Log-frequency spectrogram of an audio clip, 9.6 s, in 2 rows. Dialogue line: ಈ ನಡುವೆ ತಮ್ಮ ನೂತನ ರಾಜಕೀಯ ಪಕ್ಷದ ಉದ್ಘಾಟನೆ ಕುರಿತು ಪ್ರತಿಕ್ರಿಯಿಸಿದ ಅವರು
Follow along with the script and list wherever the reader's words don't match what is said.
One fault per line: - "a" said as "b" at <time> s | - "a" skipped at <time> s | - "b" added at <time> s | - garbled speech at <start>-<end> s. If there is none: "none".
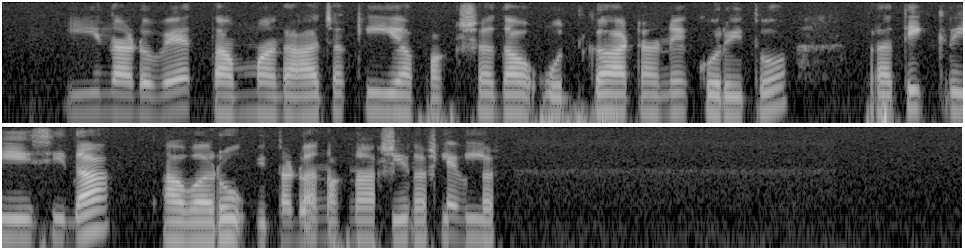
- "ನೂತನ" skipped at 1.4 s
- garbled speech at 6.1-7.3 s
